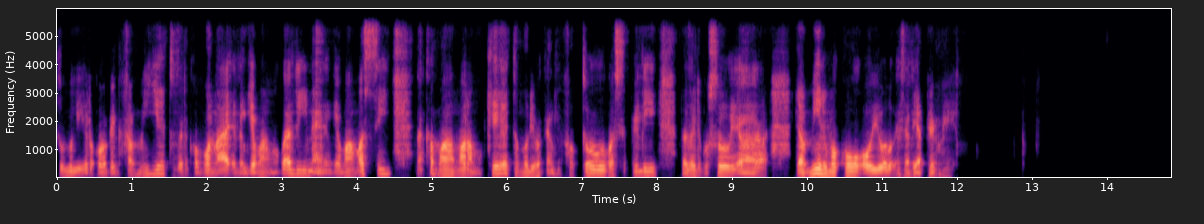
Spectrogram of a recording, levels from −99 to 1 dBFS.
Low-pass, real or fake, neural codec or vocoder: 5.4 kHz; fake; codec, 24 kHz, 1 kbps, SNAC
